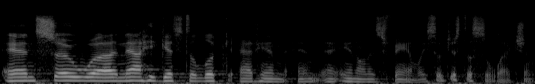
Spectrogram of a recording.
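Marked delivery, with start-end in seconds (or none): none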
